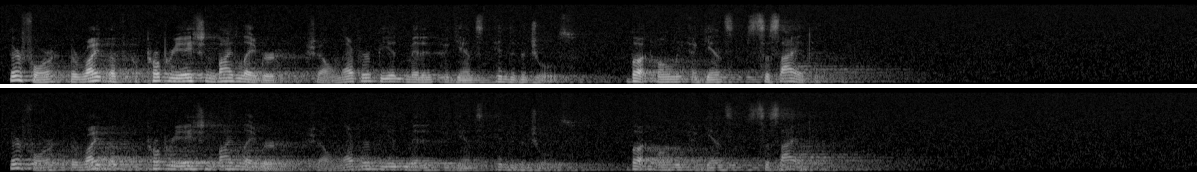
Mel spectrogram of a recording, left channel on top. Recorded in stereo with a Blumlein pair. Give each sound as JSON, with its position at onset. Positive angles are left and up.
{"t": 0.1, "sound": "a man speaking", "azimuth_deg": 25, "distance_m": 1.1}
